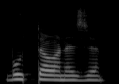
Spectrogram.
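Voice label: "butones", female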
